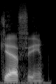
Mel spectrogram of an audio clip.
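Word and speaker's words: Grefé: I believe his name is pronounced Geffy, who did this film here.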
